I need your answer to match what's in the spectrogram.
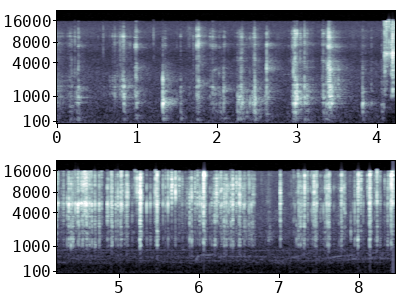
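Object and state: Rusty iron hammer head.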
